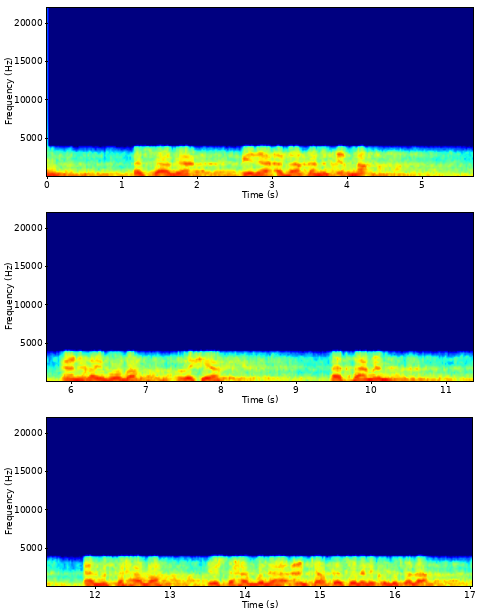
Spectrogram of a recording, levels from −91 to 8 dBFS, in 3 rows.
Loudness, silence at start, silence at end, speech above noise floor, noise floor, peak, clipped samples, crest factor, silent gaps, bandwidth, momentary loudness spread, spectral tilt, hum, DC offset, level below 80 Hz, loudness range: -9 LUFS; 0 s; 0 s; 23 dB; -30 dBFS; 0 dBFS; 2%; 10 dB; none; 4 kHz; 18 LU; -11 dB/octave; none; under 0.1%; -40 dBFS; 4 LU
